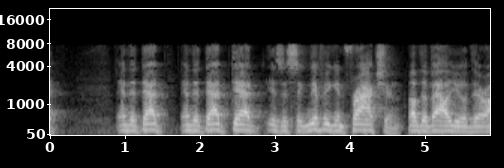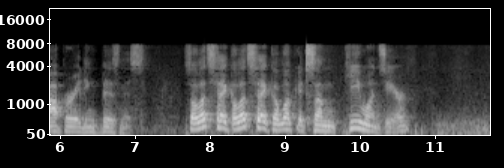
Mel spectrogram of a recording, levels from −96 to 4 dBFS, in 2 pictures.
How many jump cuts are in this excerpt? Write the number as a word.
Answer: five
